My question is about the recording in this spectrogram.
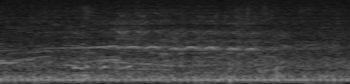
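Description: A horse whinnying: one long call with a high, wavering pitch that lasts over a second, over the hoofbeats of a horse cantering on arena sand.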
